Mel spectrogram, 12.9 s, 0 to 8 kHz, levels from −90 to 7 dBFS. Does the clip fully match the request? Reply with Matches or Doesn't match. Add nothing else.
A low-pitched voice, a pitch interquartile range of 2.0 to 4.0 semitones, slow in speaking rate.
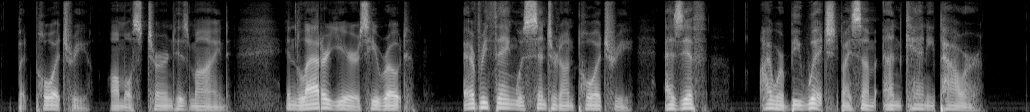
Matches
